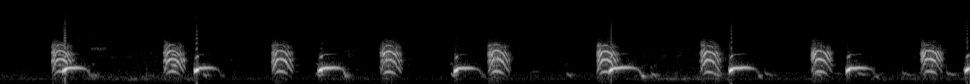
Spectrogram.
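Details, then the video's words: Water rail pair, male and female, recorded 2021 as a night lure for migratory birds: crisp arching harmonic notes trade with flat lower notes, roughly fifty calls a minute, in clean quiet surroundings. "Tiếng nhát hoa, cà cuốc trống mái"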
